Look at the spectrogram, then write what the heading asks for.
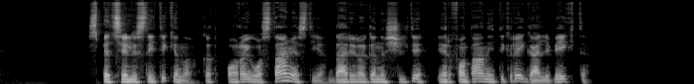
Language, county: Lithuanian, Vilnius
